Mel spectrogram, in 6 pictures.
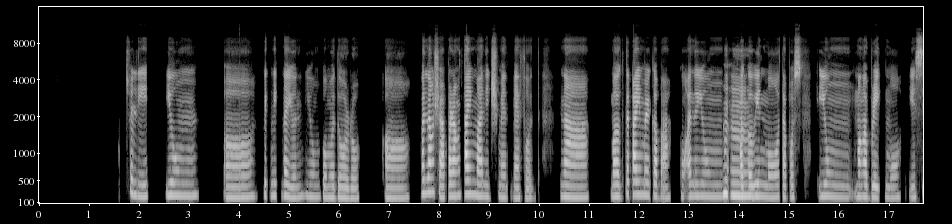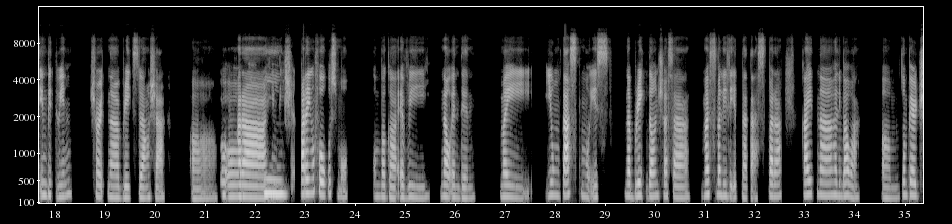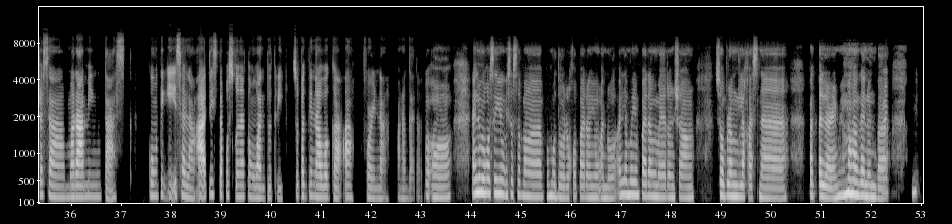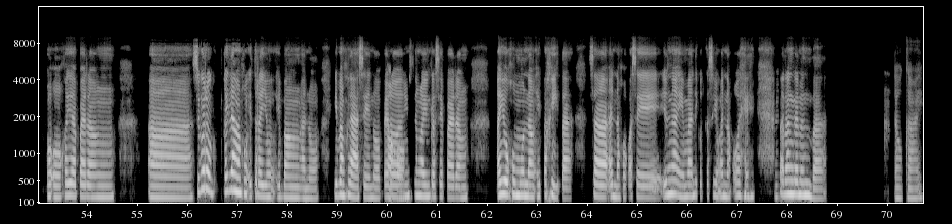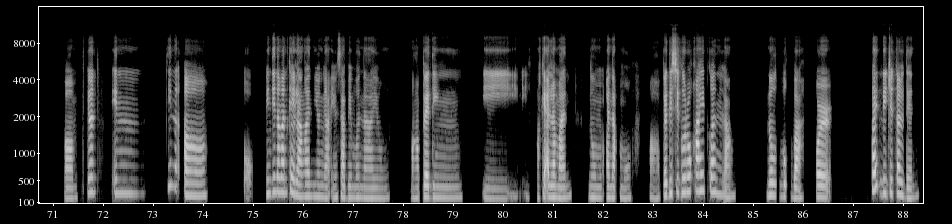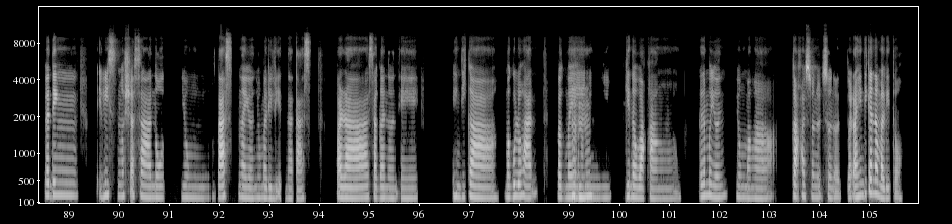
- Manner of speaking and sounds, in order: other background noise; in English: "time management method"; in English: "is in-between"; in English: "every now and then"; in English: "compared"; laughing while speaking: "eh"; tapping
- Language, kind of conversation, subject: Filipino, advice, Paano ako makakapagpokus sa gawain kapag madali akong madistrak?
